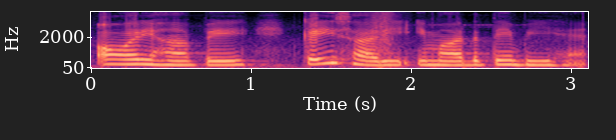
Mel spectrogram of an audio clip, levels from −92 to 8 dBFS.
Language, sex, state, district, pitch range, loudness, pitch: Hindi, female, Chhattisgarh, Raipur, 205-245 Hz, -11 LUFS, 210 Hz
